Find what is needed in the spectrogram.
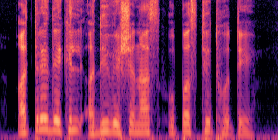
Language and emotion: Marathi, neutral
